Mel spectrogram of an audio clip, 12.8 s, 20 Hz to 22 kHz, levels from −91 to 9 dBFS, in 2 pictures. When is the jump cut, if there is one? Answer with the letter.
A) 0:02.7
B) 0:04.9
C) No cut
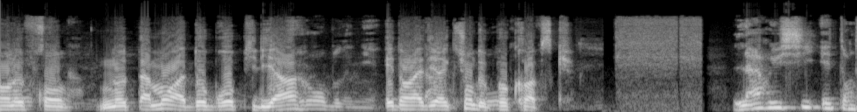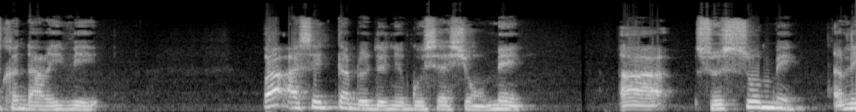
B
